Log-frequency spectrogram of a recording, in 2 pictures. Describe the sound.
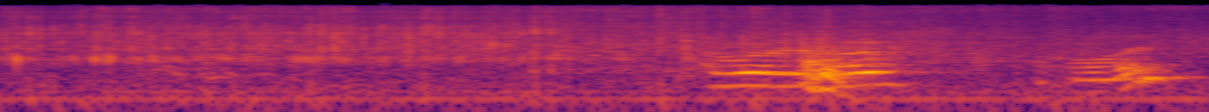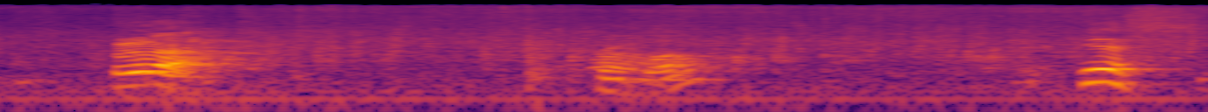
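A steady crackling sizzle of bacon frying runs throughout, with several short bursts of voices cutting in over the hiss.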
